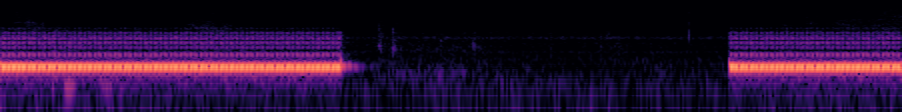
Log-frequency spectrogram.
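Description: Ringing tones of a telephone call: a long, steady, mid-pitched buzzing tone, a pause of near-silence with faint background noise, then the same tone returning and continuing to the end.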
